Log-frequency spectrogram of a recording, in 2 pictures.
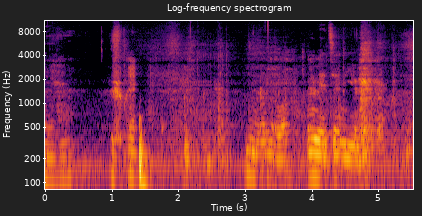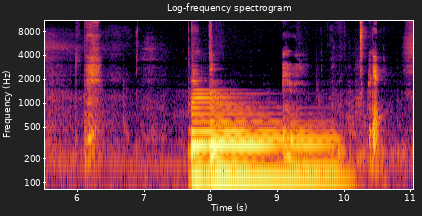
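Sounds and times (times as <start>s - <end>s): acoustic guitar chords strummed: 7.7s - 10.2s.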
